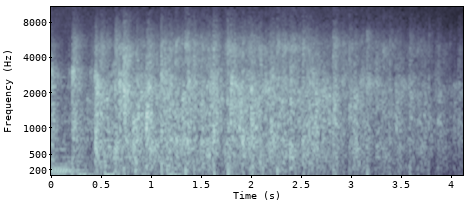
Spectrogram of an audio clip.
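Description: Audience applause breaking out as a traditional pipe tune ends, fading out over the last second or so.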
